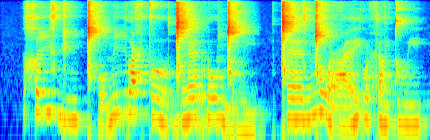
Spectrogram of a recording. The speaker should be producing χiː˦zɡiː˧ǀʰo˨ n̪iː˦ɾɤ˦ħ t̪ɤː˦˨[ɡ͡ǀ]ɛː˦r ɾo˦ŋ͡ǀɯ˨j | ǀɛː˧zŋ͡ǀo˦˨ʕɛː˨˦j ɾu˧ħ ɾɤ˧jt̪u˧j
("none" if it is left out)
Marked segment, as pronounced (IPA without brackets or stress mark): ɡ͡ǀ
